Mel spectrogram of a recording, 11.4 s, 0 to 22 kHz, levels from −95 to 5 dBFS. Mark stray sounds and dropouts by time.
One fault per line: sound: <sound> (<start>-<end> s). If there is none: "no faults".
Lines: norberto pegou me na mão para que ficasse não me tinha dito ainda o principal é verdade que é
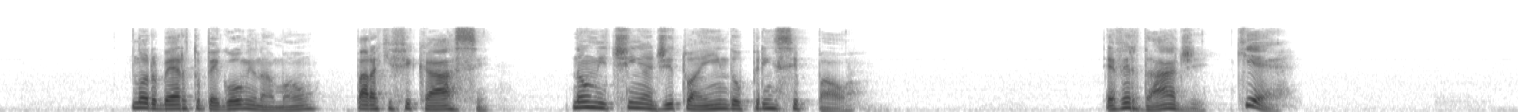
no faults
